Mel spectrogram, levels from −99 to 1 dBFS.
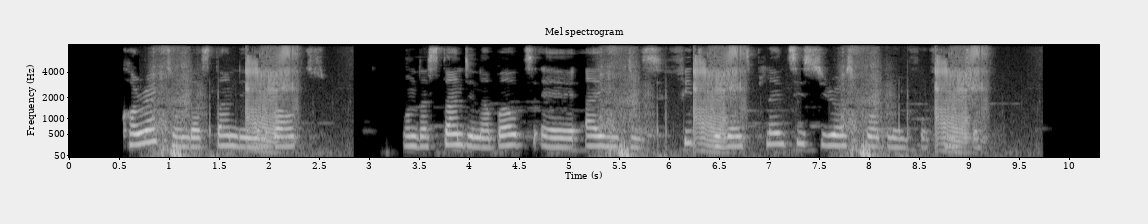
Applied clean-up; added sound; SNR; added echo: none; Fart; 2 dB; none.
